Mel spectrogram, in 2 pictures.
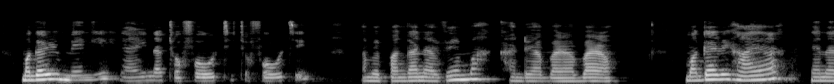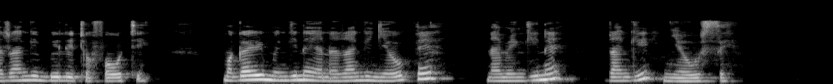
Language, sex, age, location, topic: Swahili, female, 25-35, Nakuru, finance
